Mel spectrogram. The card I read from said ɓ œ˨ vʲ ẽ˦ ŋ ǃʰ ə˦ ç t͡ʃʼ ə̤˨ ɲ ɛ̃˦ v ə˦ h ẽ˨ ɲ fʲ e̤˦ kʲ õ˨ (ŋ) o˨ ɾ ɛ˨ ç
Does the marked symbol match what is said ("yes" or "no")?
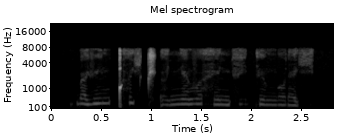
yes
